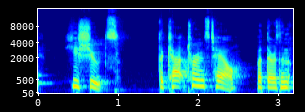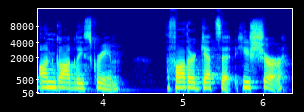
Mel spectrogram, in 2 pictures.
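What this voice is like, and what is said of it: Usual voice. Nothing is said of it.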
